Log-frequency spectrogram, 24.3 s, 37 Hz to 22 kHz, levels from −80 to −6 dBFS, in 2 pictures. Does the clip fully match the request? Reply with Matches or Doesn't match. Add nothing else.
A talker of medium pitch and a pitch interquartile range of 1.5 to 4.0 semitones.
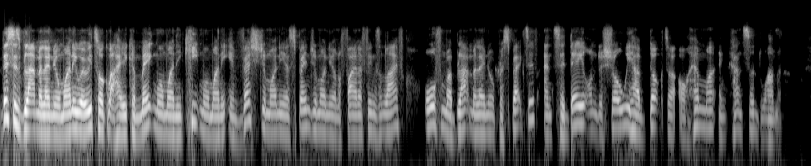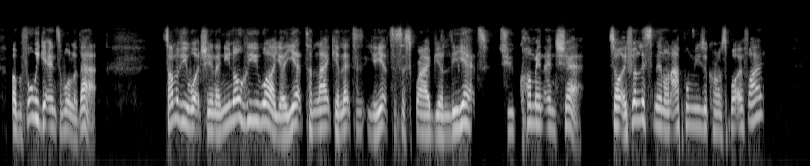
Doesn't match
